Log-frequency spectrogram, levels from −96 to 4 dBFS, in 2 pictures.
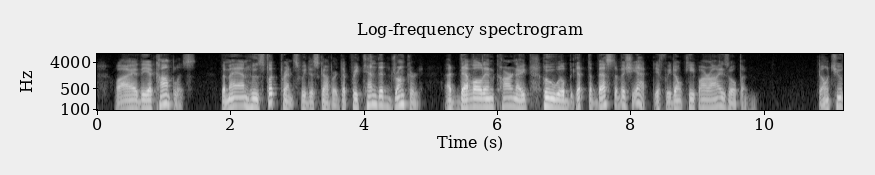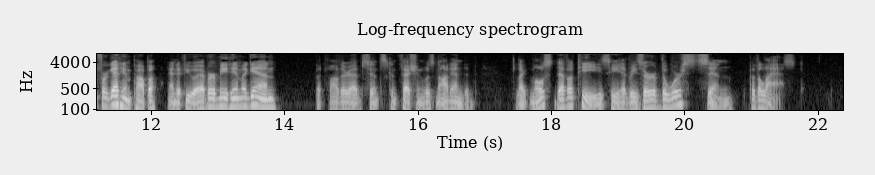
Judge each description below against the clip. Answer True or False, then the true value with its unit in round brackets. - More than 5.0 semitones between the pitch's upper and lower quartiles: True (5.6 semitones)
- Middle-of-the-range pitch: False (110 Hz)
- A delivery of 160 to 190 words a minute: True (165 wpm)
